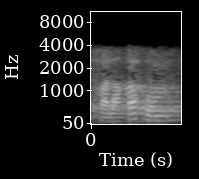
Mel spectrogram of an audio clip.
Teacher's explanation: ينطقها أهل القاهرة في مصر هكذا خلقكم بالنبر على حركة الخاء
